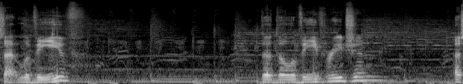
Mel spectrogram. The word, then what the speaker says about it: Lviv: There was this guy who came to the zone from the from the Leviv. How do you pronounce that? Lviv the the Lviv region.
